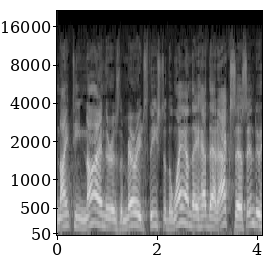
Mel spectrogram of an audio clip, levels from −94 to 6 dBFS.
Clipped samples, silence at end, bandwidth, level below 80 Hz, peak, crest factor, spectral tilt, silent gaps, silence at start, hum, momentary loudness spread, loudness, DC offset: under 0.1%; 0 s; 14 kHz; -52 dBFS; -2 dBFS; 14 dB; -4.5 dB/octave; none; 0 s; none; 7 LU; -17 LUFS; under 0.1%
